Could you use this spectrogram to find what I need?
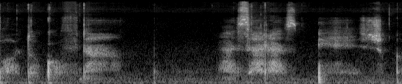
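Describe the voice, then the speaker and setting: The voice is a whisper, very slow in pace. Noticeable background noise accompanies it. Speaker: ASMR creator. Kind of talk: whispered poetry reading. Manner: whispered, soft.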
